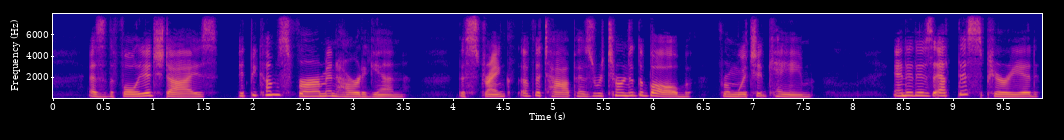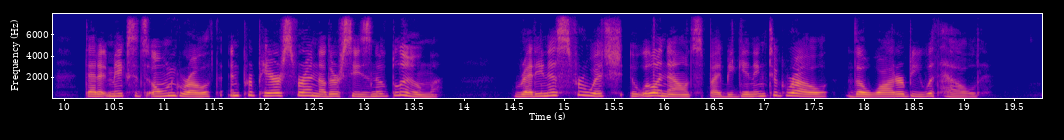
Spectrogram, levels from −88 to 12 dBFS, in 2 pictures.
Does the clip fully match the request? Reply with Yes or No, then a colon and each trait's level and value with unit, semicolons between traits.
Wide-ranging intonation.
Yes: wide, 5.8 semitones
